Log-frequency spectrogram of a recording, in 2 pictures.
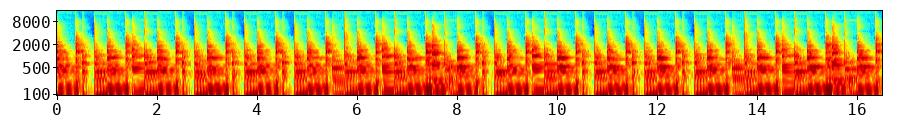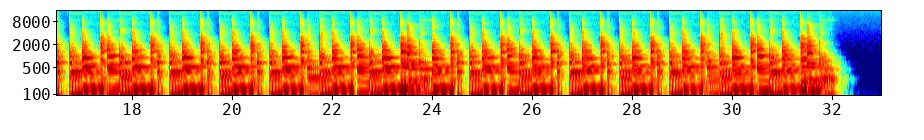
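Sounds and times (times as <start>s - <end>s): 
school bass: 0.0s - 32.3s.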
